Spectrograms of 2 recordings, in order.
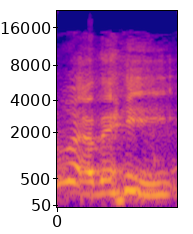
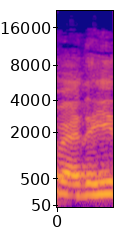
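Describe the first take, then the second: First: The name is said with an exaggerated American accent. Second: The name is said with a plain Indian accent. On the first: This is how she says it after living abroad. "एक साल में accent" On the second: This is the name as the parents gave it. "माँ बाप ने तो वैदेही रखा था"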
